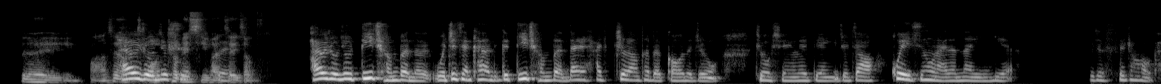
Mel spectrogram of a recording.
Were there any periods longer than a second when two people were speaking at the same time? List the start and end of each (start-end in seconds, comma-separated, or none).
1.1-2.4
